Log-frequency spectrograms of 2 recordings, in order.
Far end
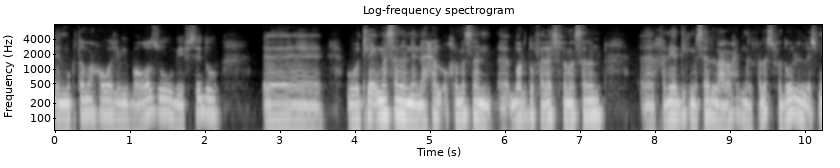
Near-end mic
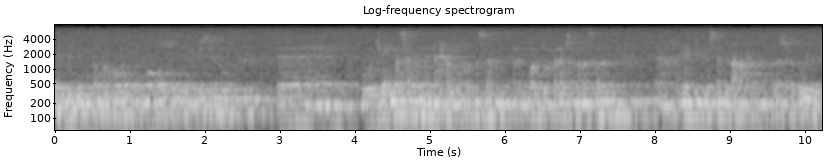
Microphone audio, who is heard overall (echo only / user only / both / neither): echo only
